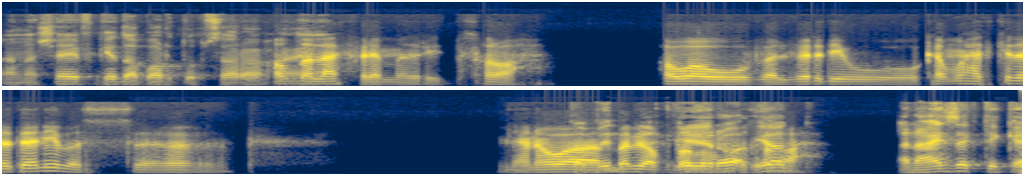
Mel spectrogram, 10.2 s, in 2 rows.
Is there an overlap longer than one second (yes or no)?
yes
